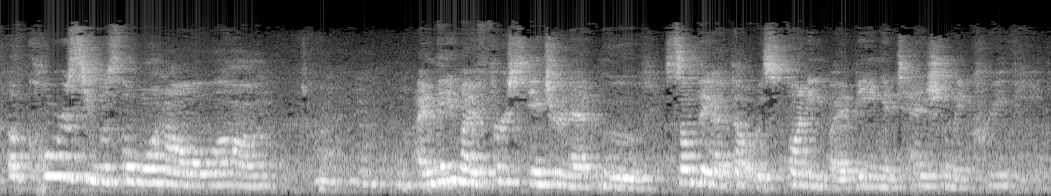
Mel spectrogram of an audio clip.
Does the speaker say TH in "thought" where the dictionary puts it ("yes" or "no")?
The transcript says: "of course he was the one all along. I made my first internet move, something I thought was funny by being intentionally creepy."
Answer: yes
